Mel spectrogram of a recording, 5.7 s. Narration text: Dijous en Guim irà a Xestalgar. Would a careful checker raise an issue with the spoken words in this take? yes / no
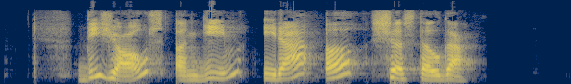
no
